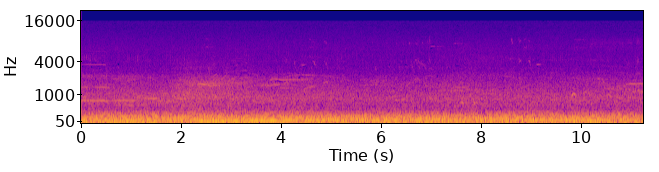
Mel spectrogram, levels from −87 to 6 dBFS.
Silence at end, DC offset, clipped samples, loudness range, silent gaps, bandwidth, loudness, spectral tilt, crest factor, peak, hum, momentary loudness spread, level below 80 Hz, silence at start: 0 s; under 0.1%; under 0.1%; 2 LU; none; 9.6 kHz; -20 LUFS; -8 dB/octave; 12 dB; -4 dBFS; none; 3 LU; -18 dBFS; 0 s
